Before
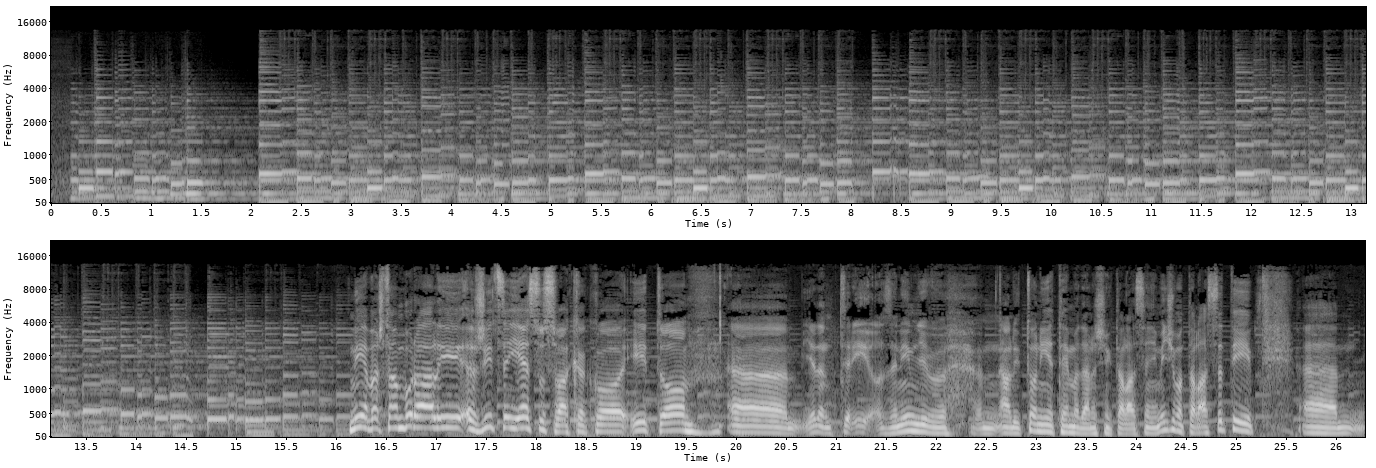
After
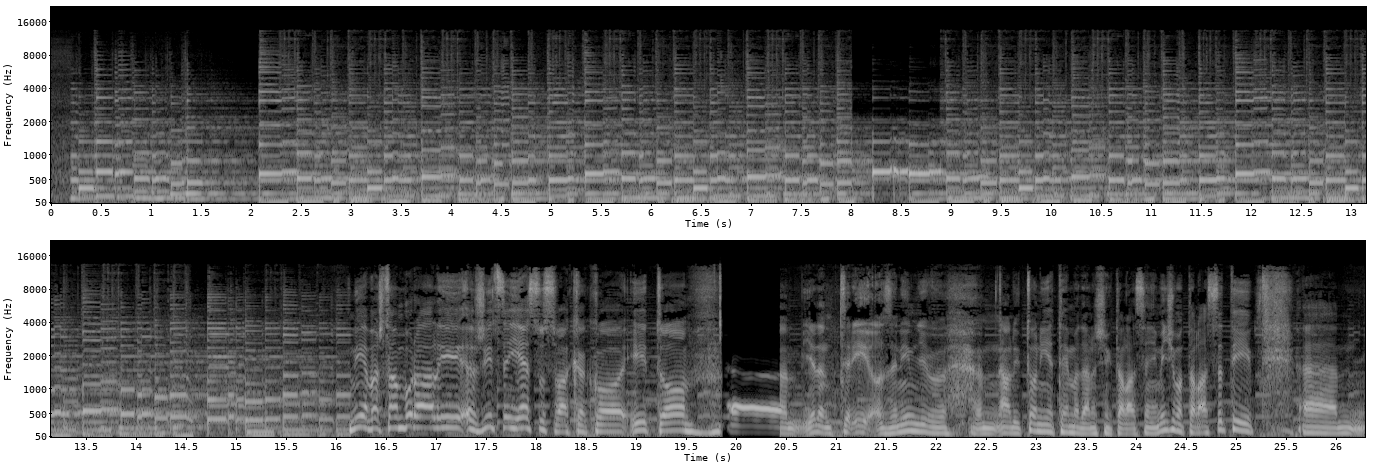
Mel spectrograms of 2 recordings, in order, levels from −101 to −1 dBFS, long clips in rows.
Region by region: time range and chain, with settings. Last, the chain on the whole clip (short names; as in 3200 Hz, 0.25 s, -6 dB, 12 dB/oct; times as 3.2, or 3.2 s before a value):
8–8.89 running mean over 16 samples + bell 700 Hz +9.5 dB 0.4 oct
19.85–20.44 spectral contrast raised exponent 2.4 + band-pass 540 Hz, Q 2.5
whole clip: thirty-one-band EQ 250 Hz -8 dB, 400 Hz -9 dB, 2500 Hz -9 dB, 8000 Hz +6 dB; compressor 6:1, threshold -29 dBFS; gain -3 dB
